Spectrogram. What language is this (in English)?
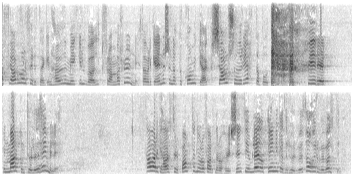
Icelandic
